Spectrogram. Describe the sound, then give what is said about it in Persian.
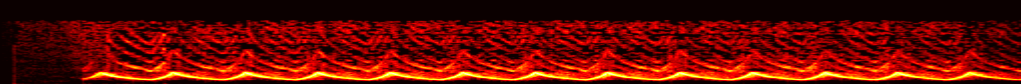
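A loud ambulance siren, on an ambulance heading toward the hospital in Khujand, Tajikistan, wails in rapid, regular rising-and-falling sweeps, about three per second, steady throughout with no talking. “ماشین یاری طبی تجلی صدا می داد که سوی بیمارستان خوجند حرکت می کرد.”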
